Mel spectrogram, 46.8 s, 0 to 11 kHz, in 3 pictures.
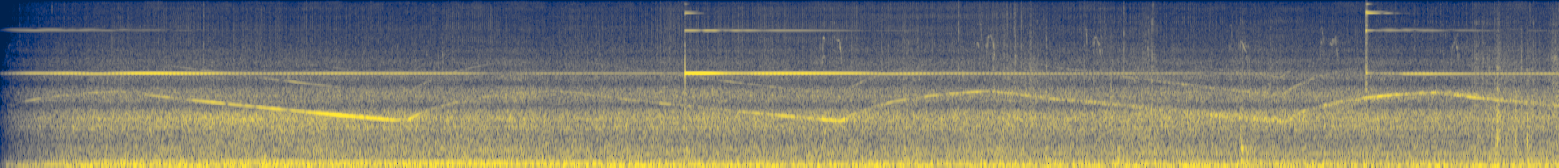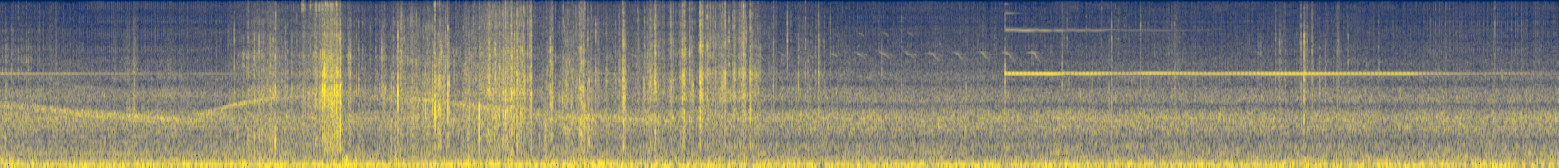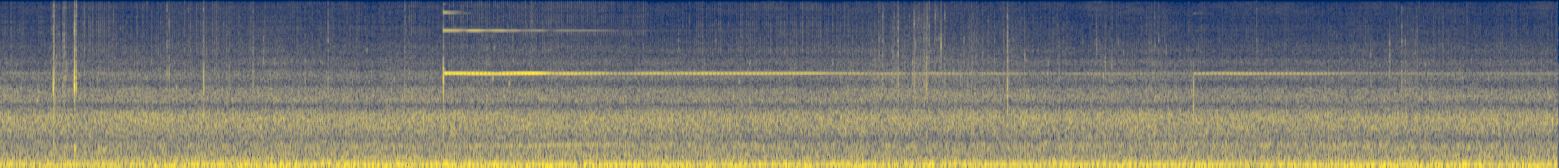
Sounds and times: metal bell 0:00.0 - 0:03.6
power line 0:00.0 - 0:46.7
river 0:00.1 - 0:46.7
metal bell 0:06.6 - 0:11.6
metal bell 0:12.4 - 0:20.9
stones 0:14.4 - 0:24.0
metal bell 0:24.9 - 0:31.2
metal bell 0:35.6 - 0:46.4

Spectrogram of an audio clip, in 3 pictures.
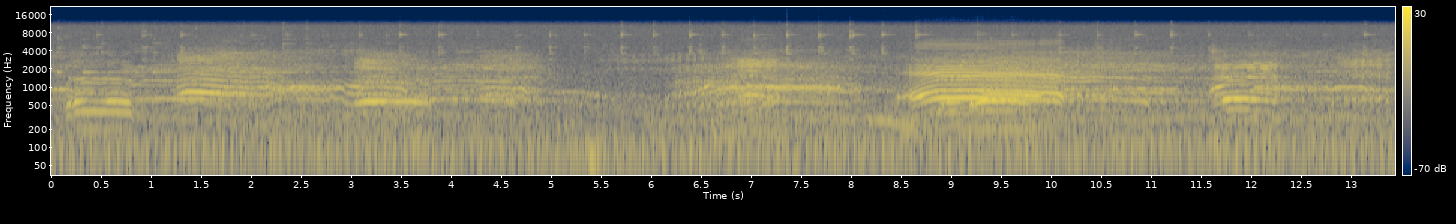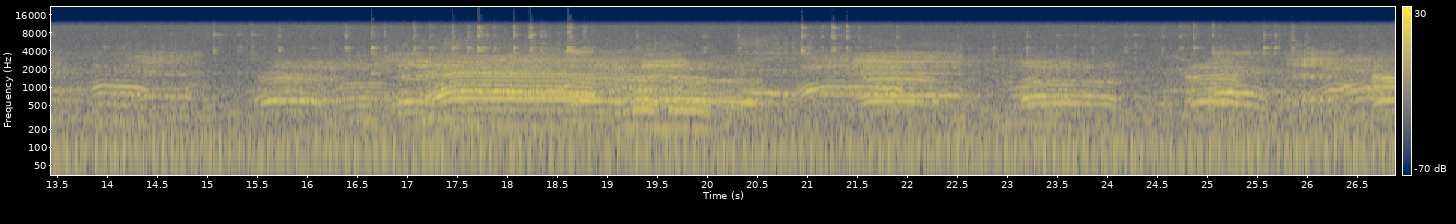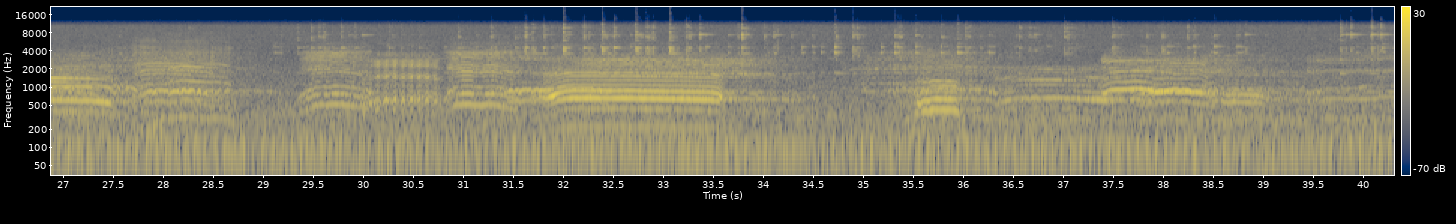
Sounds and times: Sheeps Lament 0:00.0 - 0:40.3

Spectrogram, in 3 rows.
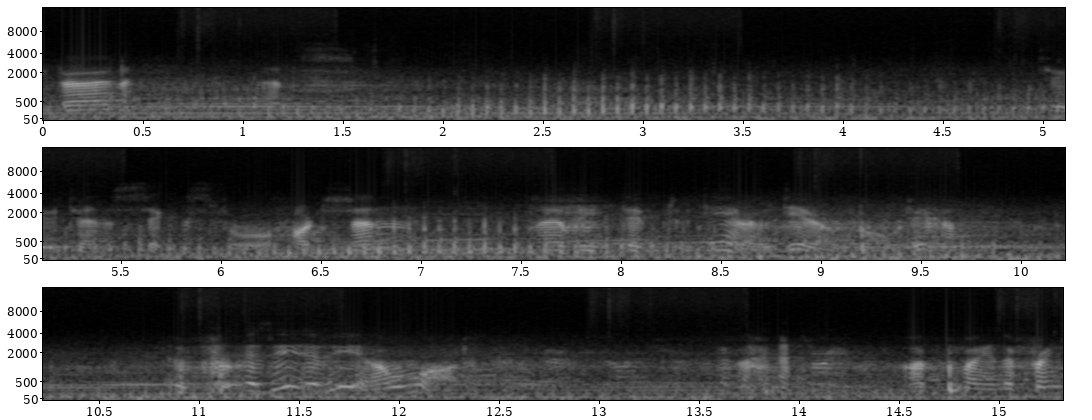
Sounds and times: commentary 0:00.0 - 0:01.8
commentary 0:04.3 - 0:15.3

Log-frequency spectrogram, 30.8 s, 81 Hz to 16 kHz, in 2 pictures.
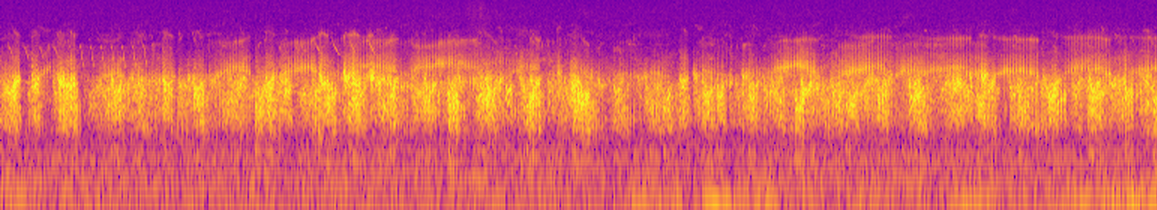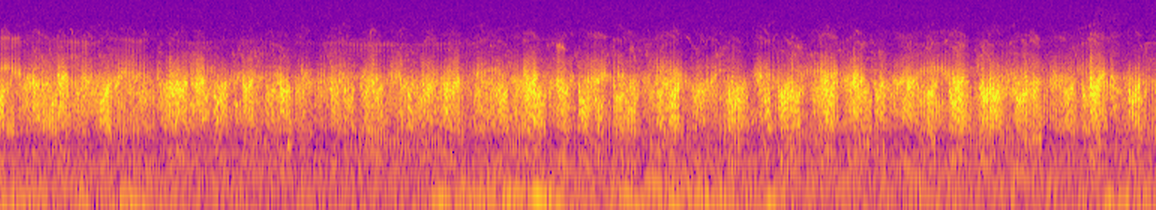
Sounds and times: Frogs chatting in the lake 0:00.0 - 0:30.8

